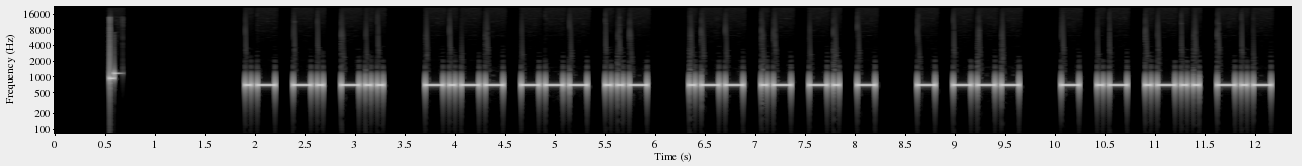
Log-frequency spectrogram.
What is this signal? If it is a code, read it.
Morse code, heard as a keyed tone, about 20 wpm, 700 Hz. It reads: AND YOU WANT TO TALK
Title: Sentences from Top 1000 Words - Review Part 4 - 20wpm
